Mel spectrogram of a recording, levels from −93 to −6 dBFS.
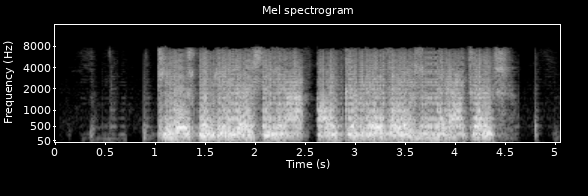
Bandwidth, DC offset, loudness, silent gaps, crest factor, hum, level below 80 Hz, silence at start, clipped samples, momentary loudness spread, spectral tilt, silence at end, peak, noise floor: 8.2 kHz; under 0.1%; -13 LUFS; none; 12 dB; none; -36 dBFS; 1.05 s; under 0.1%; 5 LU; -5.5 dB/octave; 0.55 s; 0 dBFS; -52 dBFS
